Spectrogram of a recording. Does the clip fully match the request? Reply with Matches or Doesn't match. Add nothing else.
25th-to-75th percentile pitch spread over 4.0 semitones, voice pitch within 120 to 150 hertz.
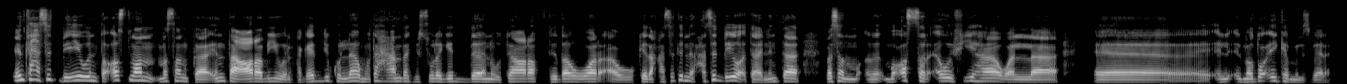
Matches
